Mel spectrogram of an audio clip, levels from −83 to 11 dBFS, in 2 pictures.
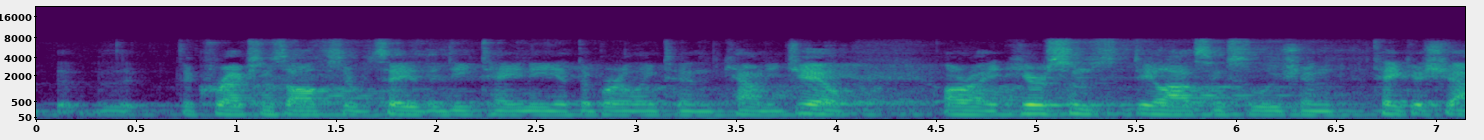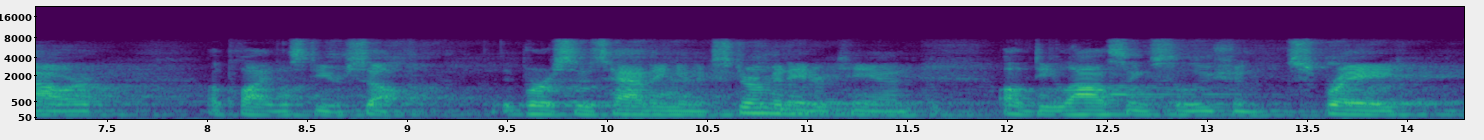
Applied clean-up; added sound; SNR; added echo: none; none; none; reverberation time 2.0 s.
